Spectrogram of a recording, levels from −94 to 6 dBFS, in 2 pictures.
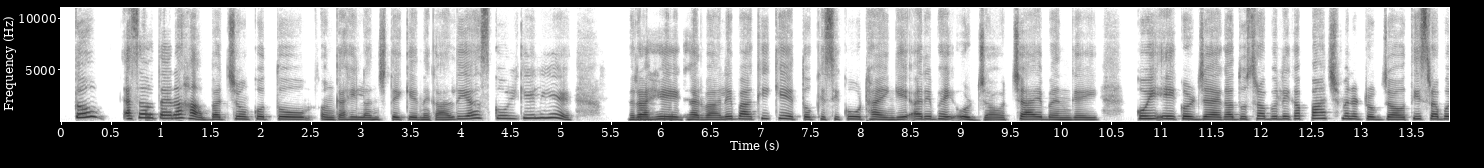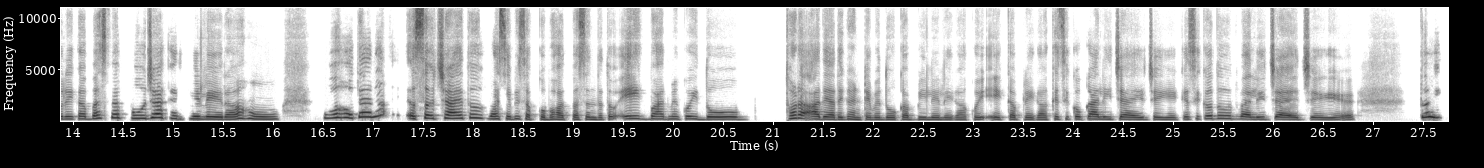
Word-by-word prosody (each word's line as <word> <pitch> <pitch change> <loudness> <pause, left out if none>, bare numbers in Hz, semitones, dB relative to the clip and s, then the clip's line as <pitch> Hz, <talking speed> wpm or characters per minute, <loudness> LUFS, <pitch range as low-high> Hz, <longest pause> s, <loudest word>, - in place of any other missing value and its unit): तो 370 - +5 0.4
ऐसा 270 +7 +2
होता 340 -3 +1
है 300 - 0
ना 320 - +2
हाँ, 265 -8 +3
बच्चों 215 +3 -1
को 235 +1 0
तो 230 -1 +4 0.3
उनका 205 -2 -1
ही 215 - 0
लंच 195 0 -3
दे 210 - +2
के 205 - +1
निकाल 185 0 -3
दिया 265 +6 -1
स्कूल 285 -3 -5
के 320 0 -1
लिए। 340 - -1 0.6
रहे 220 +2 +2
घरवाले 205 +2 -1
बाकी 240 +2 -2
के 280 -5 -2
तो 220 - +2
किसी 225 0 -4
को 235 +3 -3
उठाएँगे 215 -2 -1
अरे 240 0 -1
भई 230 -2 0
उठ 220 -3 +2
जाओ, 175 +1 -3
चाय 225 -1 +2
बन 195 -2 -3
गई, 185 0 -3 0.4
कोई 270 0 +3 0.2
एक 250 0 -6
उठ 240 -1 +5
जाएगा, 225 0 +2
दूसरा 240 +4 -3
बोलेगा 245 +1 -3
5 290 0 -1
मिनट 245 -4 -3
रुक 220 - +1
जाओ, 205 -1 +1
तीसरा 245 -1 +1
बोलेगा 240 +1 +1
बस 280 +6 0
मैं 350 - +3
पूजा 300 +5 +5
करके 245 -2 +1
ले 230 -2 +6
रहा 220 +1 +3
हूँ। 235 -5 +1 0.5
वो 340 +3 +4
होता 365 +5 +4
है 440 - +7
ना? 305 - 0
सो 295 +4 +6
चाय 295 0 +5
तो 345 +2 +2
वैसे 245 0 +2
भी 250 - -3
सबको 215 -3 -2
बहुत 205 -1 -1
पसंद 200 0 -1
है 195 - -5
तो 230 - -2 0.2
1 270 -6 -4
बार 240 -1 0
में 240 0 -4
कोई 245 +1 -1
2 220 0 +3 0.4
थोड़ा 295 +1 +6
आधे-आधे 225 -4 +2
घंटे 200 -2 -3
में 195 0 -4
2 190 -1 -1
कप 200 -1 -1
भी 205 - -3
ले 190 -1 -2
लेगा 180 -1 -6
कोई 200 - -1 0.2
एक 195 - -6
कप 200 -1 -2
लेगा 185 -1 -3
किसी 225 -1 -5
को 230 +1 -1
काली 225 -2 0
चाय 205 -3 0
चाहिए, 195 -1 -4
किसी 225 +5 -6
को 270 - +3
दूध 280 -2 -3
वाली 215 -2 +2
चाय 200 -1 +1
चाहिए। 185 -1 -3 0.7
तो 425 +1 +7
225 Hz, 210 wpm, -20 LUFS, 205-260 Hz, 0.7 s, है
